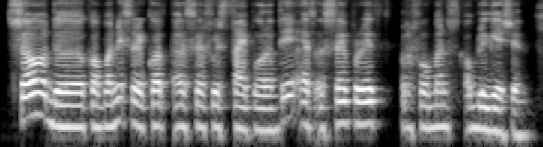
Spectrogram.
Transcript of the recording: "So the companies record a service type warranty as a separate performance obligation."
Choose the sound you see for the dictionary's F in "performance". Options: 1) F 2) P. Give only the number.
1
